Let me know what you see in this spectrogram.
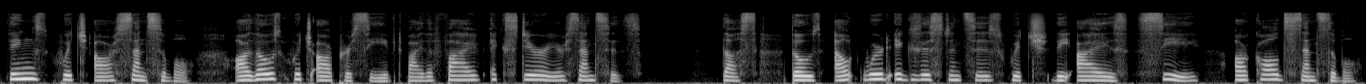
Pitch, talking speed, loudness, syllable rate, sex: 195 Hz, 110 wpm, -19 LUFS, 4.1 syllables/s, female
